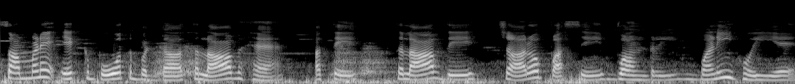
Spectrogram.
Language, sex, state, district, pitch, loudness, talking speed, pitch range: Punjabi, female, Punjab, Pathankot, 225 Hz, -14 LUFS, 115 wpm, 205-265 Hz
